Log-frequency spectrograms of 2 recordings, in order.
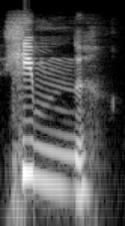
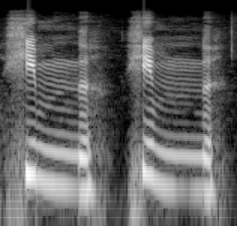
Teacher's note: los polacos pronuncian absolutamente todas las letras. Entonces, se pronuncia la m y la n.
